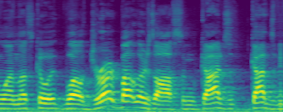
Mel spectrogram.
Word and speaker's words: Gerard Butler: Justice okay is it B Gerald Gerald Gerald Gerald Butler how do you say his name Gerard Butler Gerard Butler leonitis for gods of Egypt and London has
